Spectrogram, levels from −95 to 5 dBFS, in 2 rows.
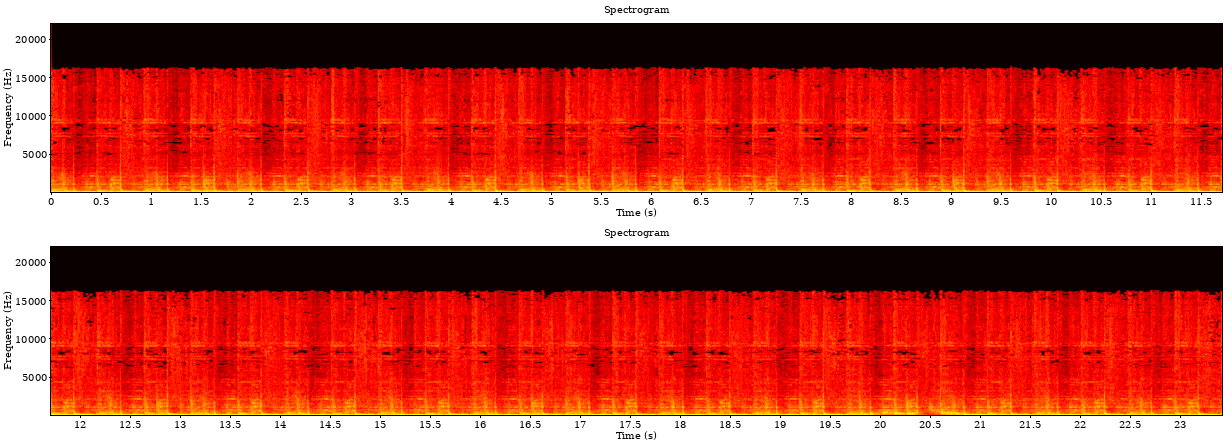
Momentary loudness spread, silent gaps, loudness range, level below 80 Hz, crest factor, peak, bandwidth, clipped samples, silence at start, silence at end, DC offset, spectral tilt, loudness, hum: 1 LU; none; 0 LU; -26 dBFS; 12 dB; -12 dBFS; 16.5 kHz; under 0.1%; 0 s; 0 s; under 0.1%; -5.5 dB/octave; -27 LUFS; none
